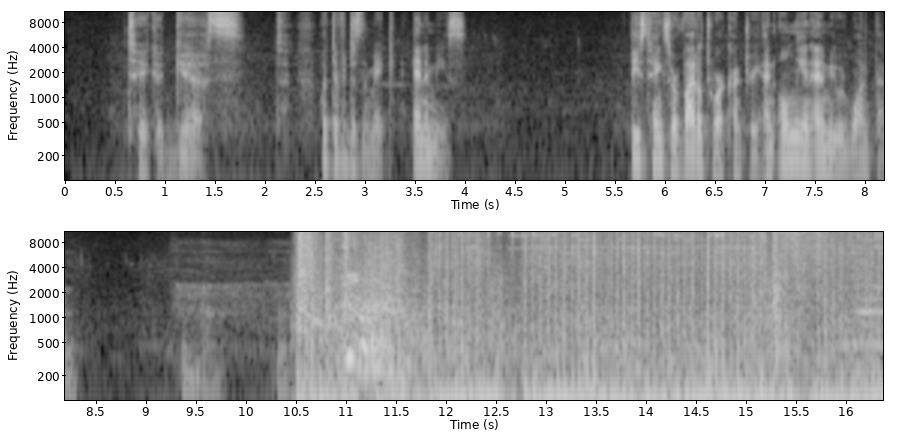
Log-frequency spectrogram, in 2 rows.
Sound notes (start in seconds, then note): 9.2 grunting; 10.4 guns firing; 12.7 suspenseful music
